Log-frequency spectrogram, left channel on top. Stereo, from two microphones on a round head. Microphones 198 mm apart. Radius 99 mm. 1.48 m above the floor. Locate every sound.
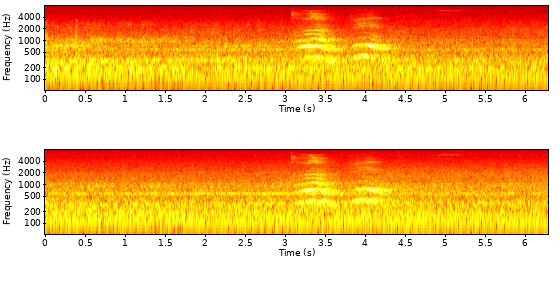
3.1 s a child speaking: 45° right (ahead or behind), 0.9 m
